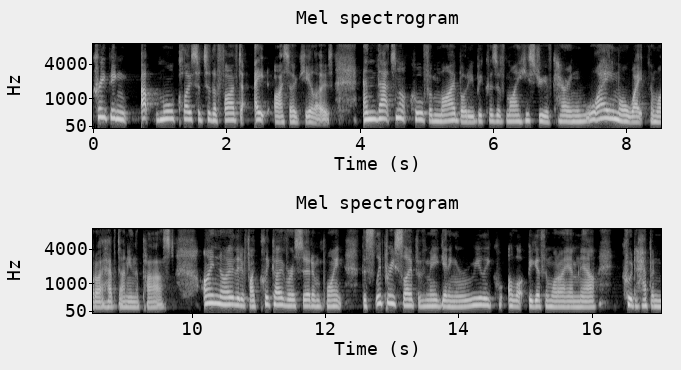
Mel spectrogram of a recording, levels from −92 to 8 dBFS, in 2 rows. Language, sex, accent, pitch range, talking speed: English, female, Australian, 160-205 Hz, 220 wpm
